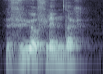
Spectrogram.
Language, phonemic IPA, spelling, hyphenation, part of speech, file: Dutch, /ˈvyrˌvlɪn.dər/, vuurvlinder, vuur‧vlin‧der, noun, Nl-vuurvlinder.ogg
- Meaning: copper (term used to refer to certain butterflies of the genus Lycaena)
